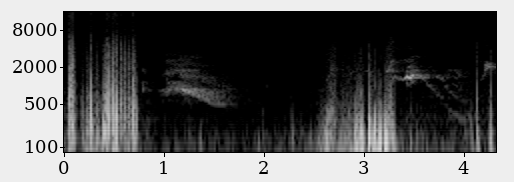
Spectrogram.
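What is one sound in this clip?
A puppy whimpers and squeals up close.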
